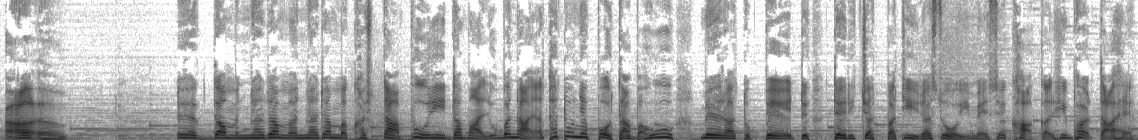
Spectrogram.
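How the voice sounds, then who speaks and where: A nagging older mother-in-law as a female narrator plays her in a cartoon story, greedy for food and bossy. She talks in a demanding, lip-smacking way at a middling pitch. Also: slow, a little mellow, faint music behind. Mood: satisfied relish. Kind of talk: Hindi cartoon story dialogue.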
